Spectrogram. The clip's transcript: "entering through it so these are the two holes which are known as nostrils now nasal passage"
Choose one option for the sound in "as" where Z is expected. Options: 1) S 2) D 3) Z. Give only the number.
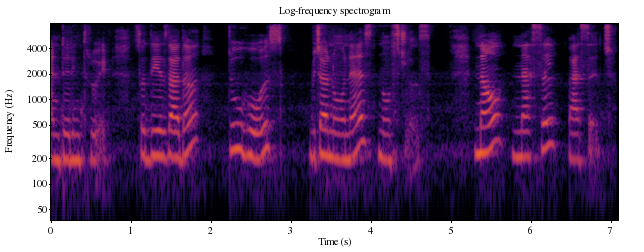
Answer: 3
